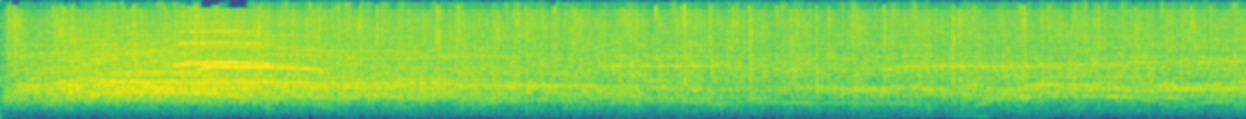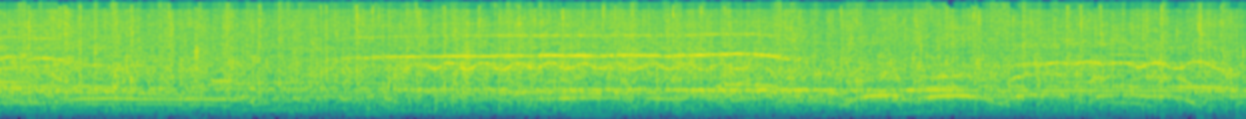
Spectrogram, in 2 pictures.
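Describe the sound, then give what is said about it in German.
An audience at an evening show applauds a performer being introduced, with loud clapping peaking in the first two seconds and then holding a dense, even patter, some faint cheers and whoops mixed in. “Euer Applaus für Herr!”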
